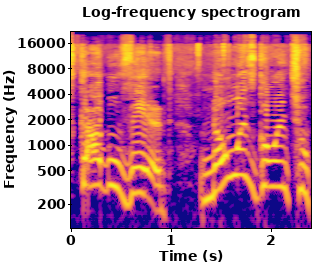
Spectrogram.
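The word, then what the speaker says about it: Cabo Verde: And if I'm going to say kabu ver I will say kabu ver. I'm not going to be like kabu ver like the what are we doing with the d. It's kabu ver.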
